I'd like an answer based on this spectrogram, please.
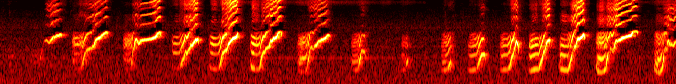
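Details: Guinea pigs walk along a bridge, moving away and coming back. They give a rapid series of high, rising, whistled squeaks, about twenty, in uneven bursts with short pauses. The background is quiet.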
